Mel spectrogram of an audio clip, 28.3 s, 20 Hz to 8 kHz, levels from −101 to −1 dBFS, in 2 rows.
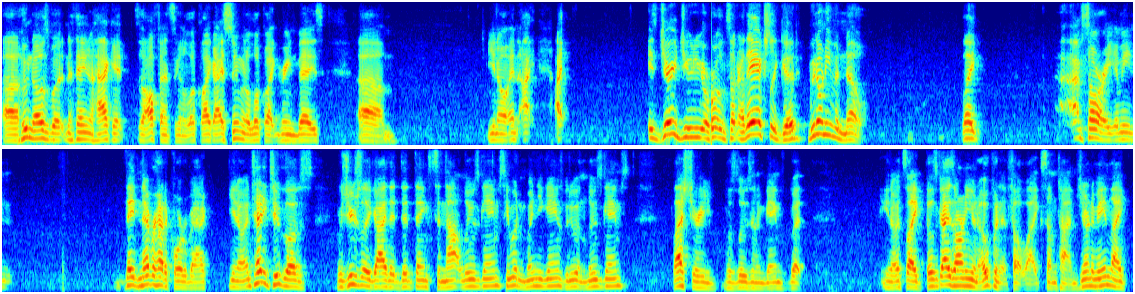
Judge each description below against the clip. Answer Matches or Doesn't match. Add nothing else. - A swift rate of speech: Matches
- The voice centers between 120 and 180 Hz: Matches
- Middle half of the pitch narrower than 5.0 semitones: Matches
